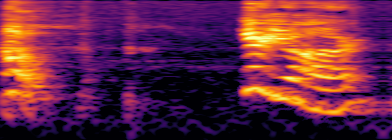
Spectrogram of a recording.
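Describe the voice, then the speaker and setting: An actress playing a romantic but nagging, easily wounded wife in old-time radio comedy, chattering and exasperated. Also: female voice, high-pitched, sing-song, takes it slowly, recorded from a distance, exaggerated voice. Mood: chatty. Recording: roomy, noisy old radio, off mic.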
